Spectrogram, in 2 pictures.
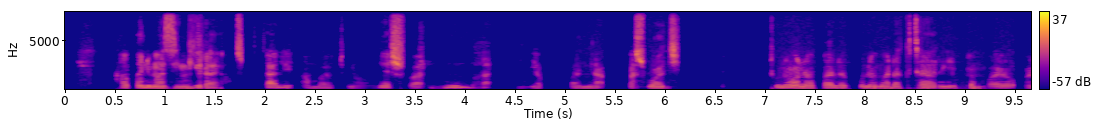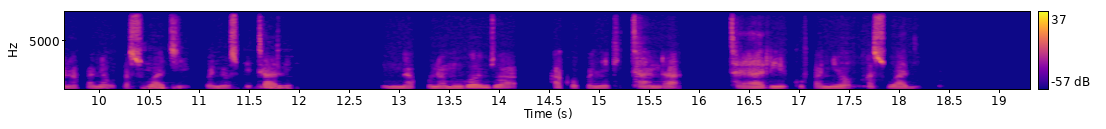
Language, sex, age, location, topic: Swahili, male, 25-35, Wajir, health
